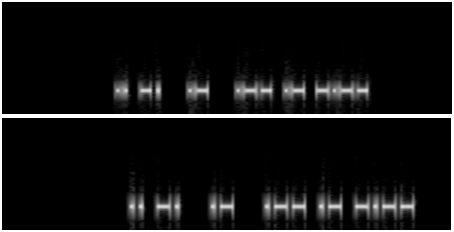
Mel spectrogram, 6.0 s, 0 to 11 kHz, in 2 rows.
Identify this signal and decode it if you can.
Morse code, heard as a keyed tone, about 36 wpm, 700 Hz. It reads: IN A WAY IN A WAY
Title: Speed-Racing - Sets of 3 Words 30wpm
